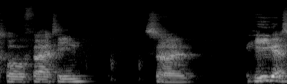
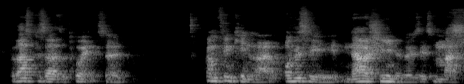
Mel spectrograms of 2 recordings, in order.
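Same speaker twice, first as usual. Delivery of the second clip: usual speaking voice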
